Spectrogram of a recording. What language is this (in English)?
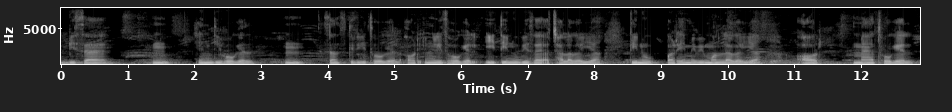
Maithili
